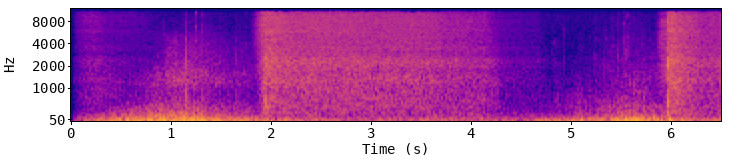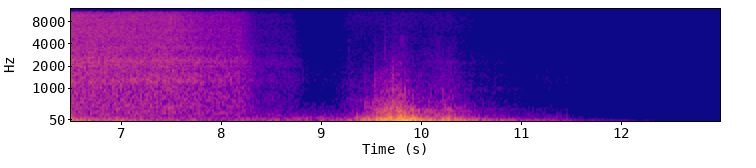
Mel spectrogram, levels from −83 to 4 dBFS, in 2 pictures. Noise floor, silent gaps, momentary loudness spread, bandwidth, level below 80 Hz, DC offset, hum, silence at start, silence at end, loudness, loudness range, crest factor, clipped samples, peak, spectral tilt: -83 dBFS; none; 18 LU; 11.5 kHz; -26 dBFS; under 0.1%; none; 0.05 s; 2.05 s; -24 LUFS; 7 LU; 22 dB; under 0.1%; -2 dBFS; -3 dB/octave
